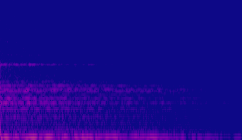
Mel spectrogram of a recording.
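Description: Tail of a logo-reveal music sting: several held electronic tones, one of them high and ringing, fading steadily away.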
